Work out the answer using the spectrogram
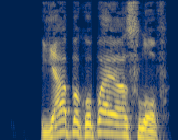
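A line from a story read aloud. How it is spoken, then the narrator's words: Shouted in two languages. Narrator (Russian): крикнул он по-словенски и повторил тоже по-ромейски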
